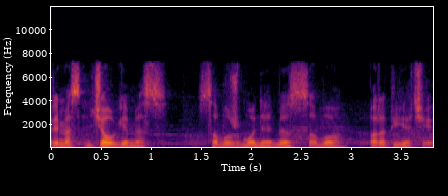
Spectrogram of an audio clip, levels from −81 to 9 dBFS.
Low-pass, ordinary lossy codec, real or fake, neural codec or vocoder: 7.2 kHz; MP3, 48 kbps; real; none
